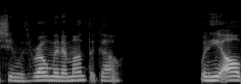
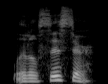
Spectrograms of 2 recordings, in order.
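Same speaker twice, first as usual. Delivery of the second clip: brother's voice; 5 semitones lower than usual. Acted. Tony voiced by narrator.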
